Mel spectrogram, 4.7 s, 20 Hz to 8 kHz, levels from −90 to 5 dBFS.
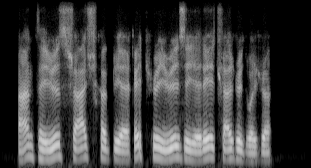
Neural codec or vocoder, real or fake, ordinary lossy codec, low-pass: codec, 16 kHz, 16 kbps, FunCodec, trained on LibriTTS, 50 frames a second; fake; Opus, 24 kbps; 7.2 kHz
